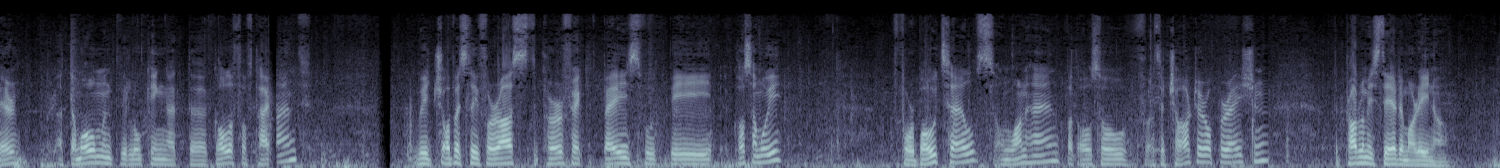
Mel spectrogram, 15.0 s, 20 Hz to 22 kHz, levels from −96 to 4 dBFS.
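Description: At 2.67 to 2.78 s and again at 3.78 to 3.91 s, the sound stretches and fades, then jumps ahead. This is a burst of packet loss: about 80 ms and then 120 ms went missing, and the receiver extended the last sound to cover the gap. The second gap ends in about 30 ms of silence. Brief smears at 11.79 to 11.83 s and 12.63 to 12.69 s come from short concealed packet loss, where roughly 20 ms and 40 ms were filled in before the audio rejoined.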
